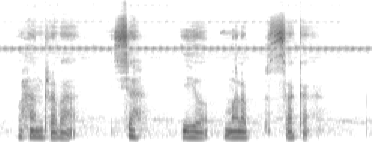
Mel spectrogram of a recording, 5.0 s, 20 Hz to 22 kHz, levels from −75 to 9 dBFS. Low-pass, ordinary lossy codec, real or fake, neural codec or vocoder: none; none; real; none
